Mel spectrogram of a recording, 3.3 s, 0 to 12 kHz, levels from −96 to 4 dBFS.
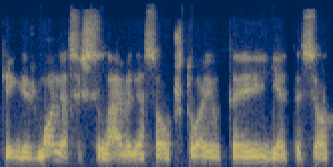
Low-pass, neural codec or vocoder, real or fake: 10.8 kHz; none; real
